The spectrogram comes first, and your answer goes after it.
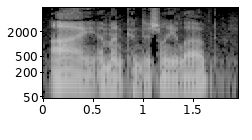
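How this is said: The stress is on the word I.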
